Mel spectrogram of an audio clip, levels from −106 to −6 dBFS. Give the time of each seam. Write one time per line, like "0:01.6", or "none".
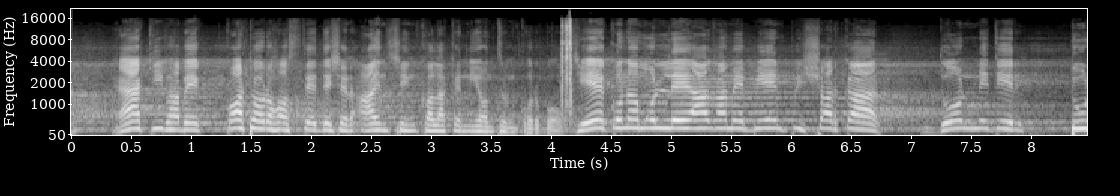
0:04.0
